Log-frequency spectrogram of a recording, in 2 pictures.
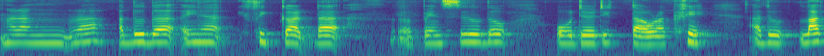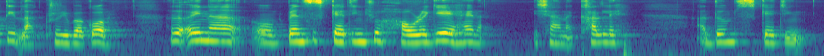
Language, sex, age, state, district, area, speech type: Manipuri, female, 30-45, Manipur, Senapati, rural, spontaneous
